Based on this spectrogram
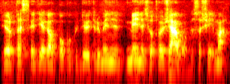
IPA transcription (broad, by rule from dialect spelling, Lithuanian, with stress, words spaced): ɪr ˈtɐs kɐt ˈjiɛ ˈɡɐlˠ poː ˈkoːkʲuː ˈdʲʋʲiɛjuː ˈtʲrʲɪjuː ˈmʲeːnʲɛ ˈmʲeːnʲɛsʲuː ɐtʋɐˈʒʲæːʋoː ʋʲɪˈsɐ ʃʲɛɪˈmɐ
